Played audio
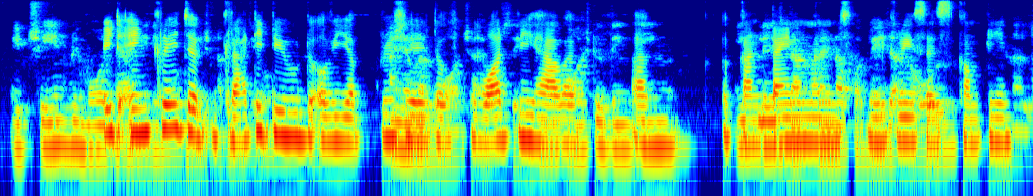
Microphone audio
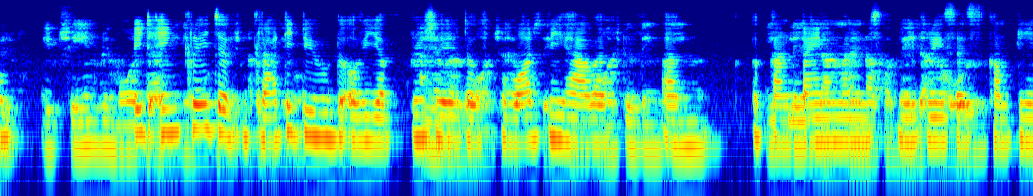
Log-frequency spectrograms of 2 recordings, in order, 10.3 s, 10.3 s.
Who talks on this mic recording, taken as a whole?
echo only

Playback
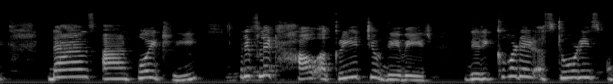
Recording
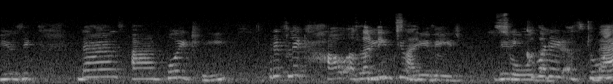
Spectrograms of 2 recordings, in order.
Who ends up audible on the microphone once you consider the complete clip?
both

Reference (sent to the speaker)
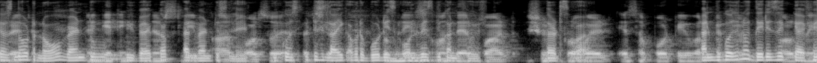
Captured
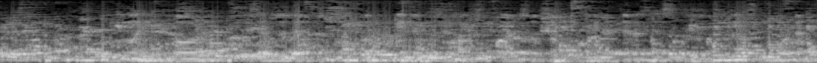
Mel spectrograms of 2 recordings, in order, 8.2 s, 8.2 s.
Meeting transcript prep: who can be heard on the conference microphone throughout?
both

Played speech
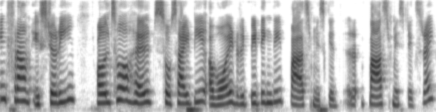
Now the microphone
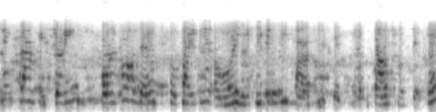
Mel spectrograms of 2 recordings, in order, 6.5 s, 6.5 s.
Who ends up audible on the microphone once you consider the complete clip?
echo only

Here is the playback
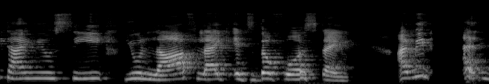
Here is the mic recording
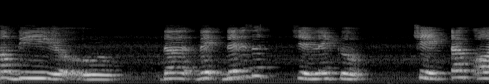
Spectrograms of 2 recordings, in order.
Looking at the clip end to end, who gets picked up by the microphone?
user only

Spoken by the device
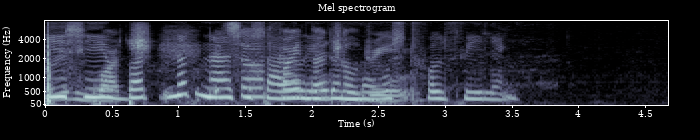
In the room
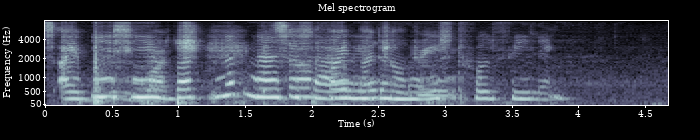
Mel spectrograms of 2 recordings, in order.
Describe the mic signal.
echo only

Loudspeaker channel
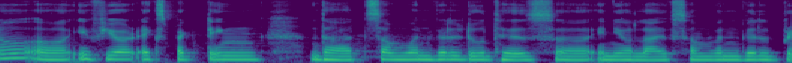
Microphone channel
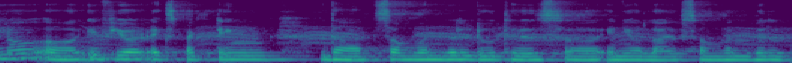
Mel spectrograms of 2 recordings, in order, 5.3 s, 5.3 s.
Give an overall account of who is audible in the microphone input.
echo only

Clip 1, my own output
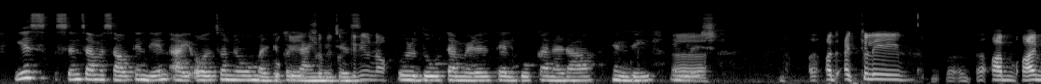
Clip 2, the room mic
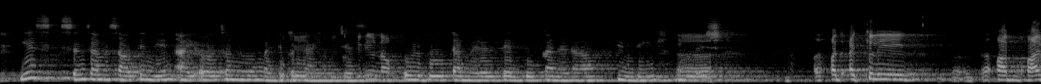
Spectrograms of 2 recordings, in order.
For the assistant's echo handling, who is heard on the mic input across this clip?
echo only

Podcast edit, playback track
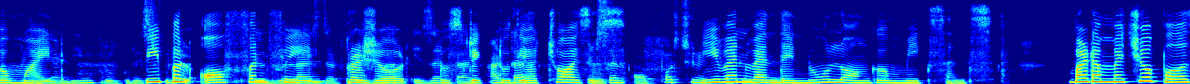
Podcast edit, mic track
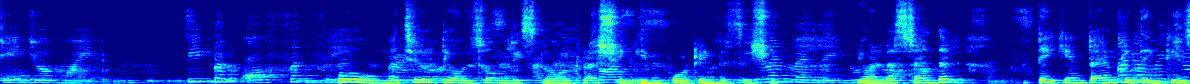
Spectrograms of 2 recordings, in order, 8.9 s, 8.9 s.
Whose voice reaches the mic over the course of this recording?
both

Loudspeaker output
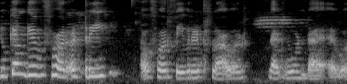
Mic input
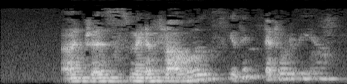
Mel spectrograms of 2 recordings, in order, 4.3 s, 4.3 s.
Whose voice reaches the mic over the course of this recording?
user only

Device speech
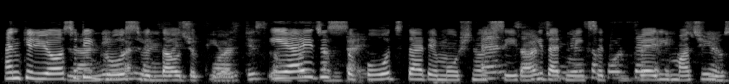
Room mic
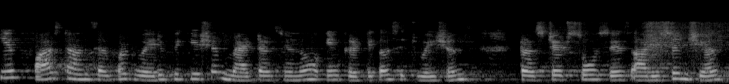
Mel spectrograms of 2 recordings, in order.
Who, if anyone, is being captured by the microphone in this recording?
user only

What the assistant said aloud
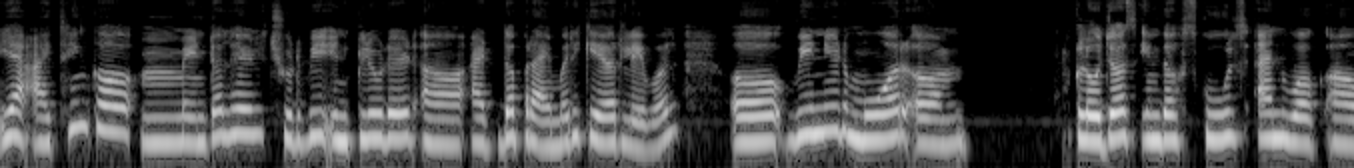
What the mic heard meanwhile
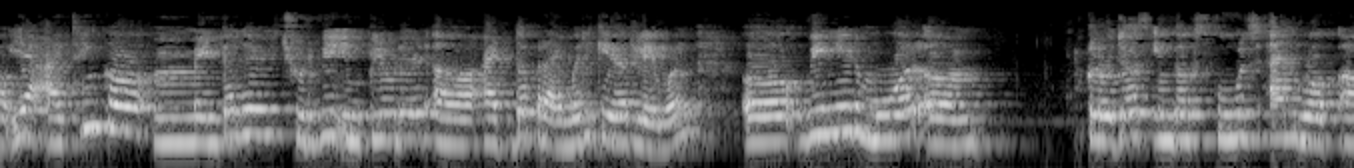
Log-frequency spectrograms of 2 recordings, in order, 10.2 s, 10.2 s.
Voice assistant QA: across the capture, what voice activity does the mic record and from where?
echo only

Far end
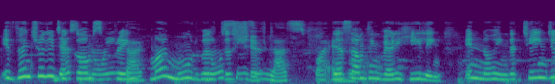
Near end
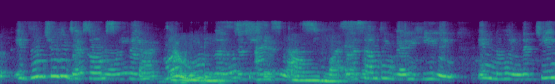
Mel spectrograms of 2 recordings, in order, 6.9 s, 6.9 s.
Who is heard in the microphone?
both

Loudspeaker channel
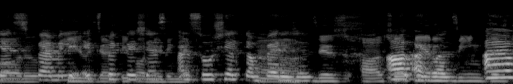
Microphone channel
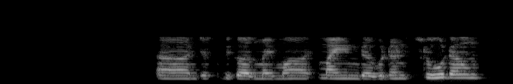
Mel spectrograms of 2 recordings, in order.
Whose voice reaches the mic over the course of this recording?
user only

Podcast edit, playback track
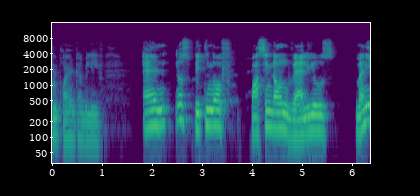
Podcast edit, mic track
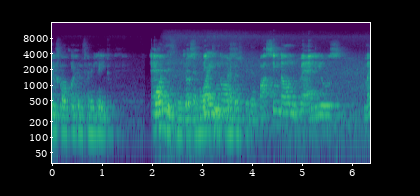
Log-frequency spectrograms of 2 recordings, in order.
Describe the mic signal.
both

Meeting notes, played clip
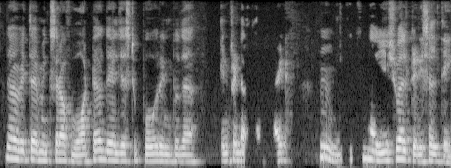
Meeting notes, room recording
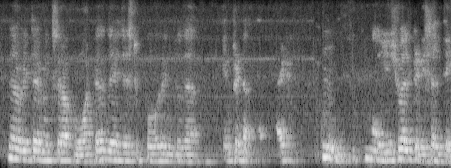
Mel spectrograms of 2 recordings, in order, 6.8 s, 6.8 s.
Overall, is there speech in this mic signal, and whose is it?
echo only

